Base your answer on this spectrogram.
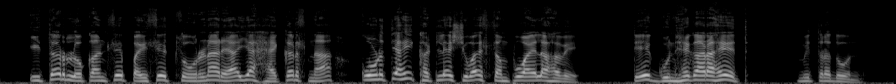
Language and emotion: Marathi, angry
